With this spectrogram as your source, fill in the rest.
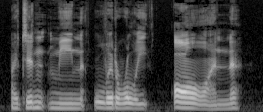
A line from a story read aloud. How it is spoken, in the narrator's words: Shiro grumbled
